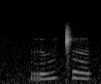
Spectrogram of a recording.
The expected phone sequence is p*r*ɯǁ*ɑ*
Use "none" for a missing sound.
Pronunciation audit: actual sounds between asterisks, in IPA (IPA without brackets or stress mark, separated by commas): r, ə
